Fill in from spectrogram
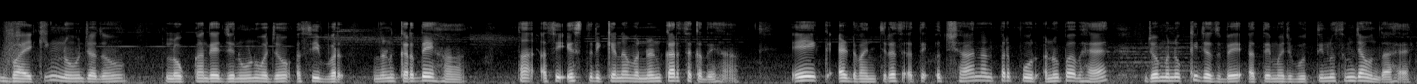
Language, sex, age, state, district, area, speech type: Punjabi, male, 30-45, Punjab, Jalandhar, urban, spontaneous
